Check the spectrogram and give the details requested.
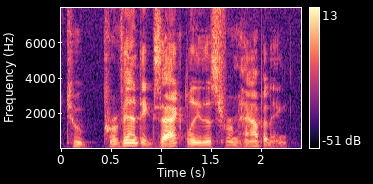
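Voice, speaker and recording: A man's voice: on the low side, animated, fairly quick, darkish tone, slightly rough. A man co-hosting a local community TV talk show about energy, telling stories in a rambling way, restarting sentences and trailing off. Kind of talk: casual studio chat.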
